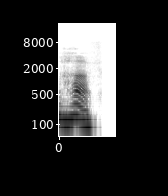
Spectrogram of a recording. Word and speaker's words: Hough: As in cuff for tough, rough, enough, and the name huff.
